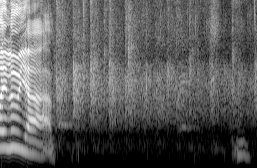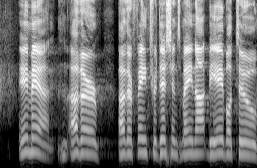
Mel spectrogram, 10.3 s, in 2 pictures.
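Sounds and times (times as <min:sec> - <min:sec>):
audience clapping: 0:00.0 - 0:05.8
speech: 0:00.5 - 0:01.2, 0:05.5 - 0:10.2.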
